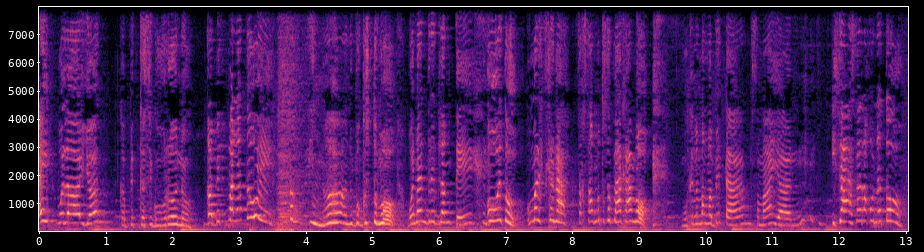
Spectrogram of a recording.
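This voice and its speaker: A woman with a very high voice performs comedy skits, playing several bickering parts with big, exaggerated reactions and sudden shouts. Faint music plays behind her. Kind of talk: comedic skit acting.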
